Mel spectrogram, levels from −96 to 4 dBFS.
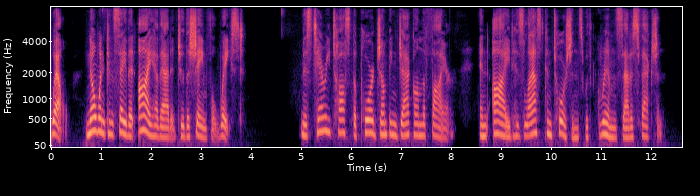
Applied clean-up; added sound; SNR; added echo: neural mask model Resemble Enhance denoiser.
